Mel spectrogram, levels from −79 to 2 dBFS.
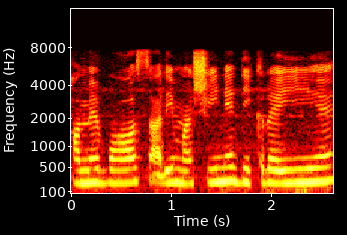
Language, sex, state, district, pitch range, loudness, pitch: Hindi, female, Chhattisgarh, Bilaspur, 225-235 Hz, -12 LUFS, 230 Hz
